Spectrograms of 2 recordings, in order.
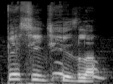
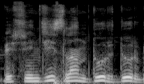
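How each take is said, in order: First: Very high, loud, slow stretched shout; drawn-out furious yell; outraged yell. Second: A bit higher and livelier; excited callout; excited exclaim. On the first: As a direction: wail it out in disbelief. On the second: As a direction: announce the placing with a jolt. Placing fifth, reacting. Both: Real, not acted.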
